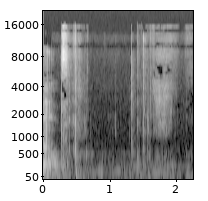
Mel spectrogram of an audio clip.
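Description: Cellophane packets of nail decals crinkling and rustling as they are handled: a short crackle about a third of a second in and a fainter rustle later on.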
